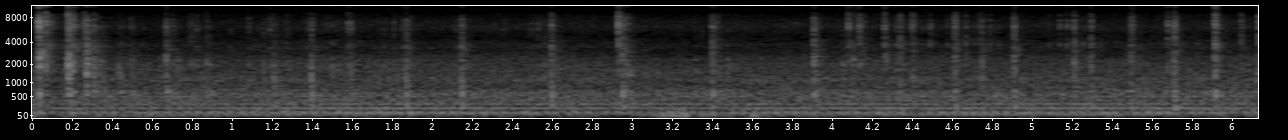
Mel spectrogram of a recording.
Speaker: you definitely hear us not even spinning it close because of how broken the blades are you can hear a little bit of a hum from it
